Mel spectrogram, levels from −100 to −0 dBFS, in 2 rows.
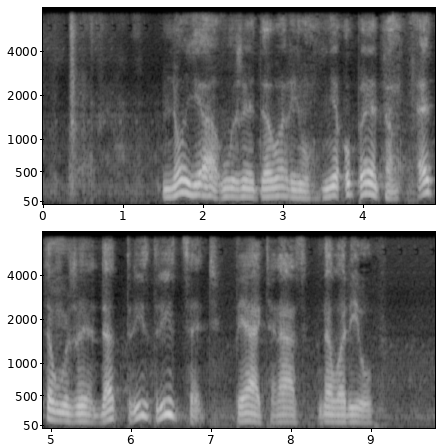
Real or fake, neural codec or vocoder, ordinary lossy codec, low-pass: fake; codec, 16 kHz, 1.1 kbps, Voila-Tokenizer; none; 7.2 kHz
